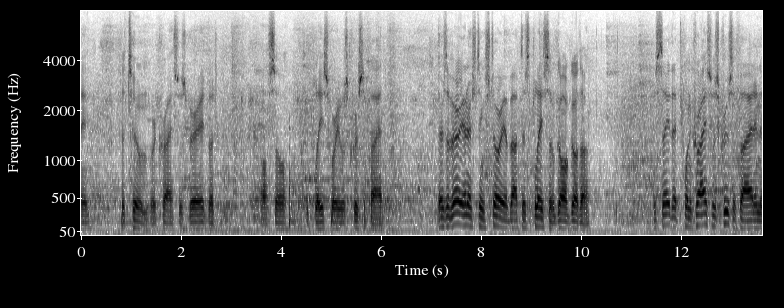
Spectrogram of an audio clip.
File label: Church of the Holy Sepulchre (Narrative)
